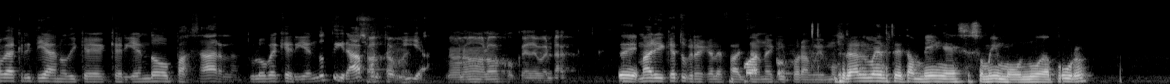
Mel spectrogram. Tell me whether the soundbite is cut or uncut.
cut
